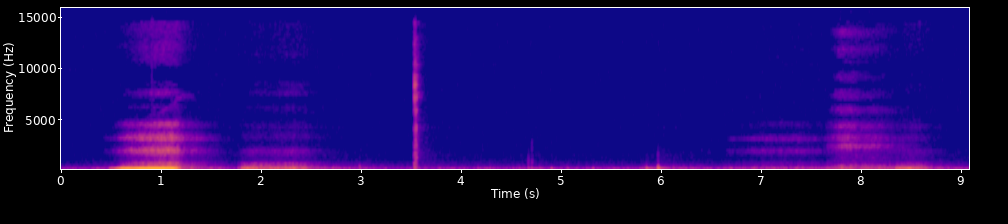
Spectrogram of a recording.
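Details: Boxer dog sleeping in bed, mild snoring (owner says it is usually much louder): two low rumbling snores several seconds apart, one loud and one softer, in a quiet room.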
